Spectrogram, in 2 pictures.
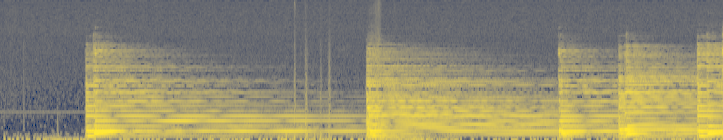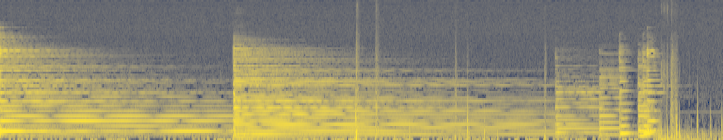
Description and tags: Playing basic chord progression on an upright piano in a small practice room.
